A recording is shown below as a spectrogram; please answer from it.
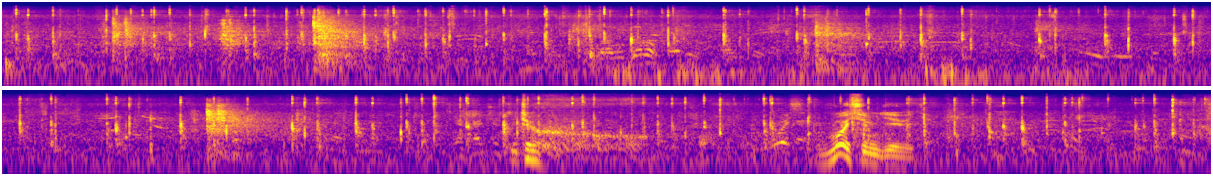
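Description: Table tennis ball clicking off paddles and the table in quick, irregular taps during rallies, with voices talking in the background and a short loud vocal outburst about three-quarters of the way through.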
